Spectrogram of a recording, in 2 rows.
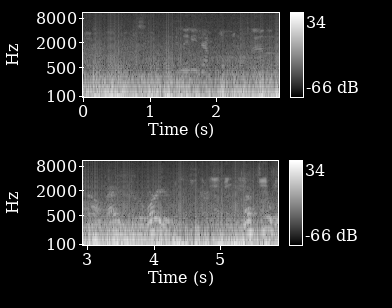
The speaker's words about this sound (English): And that wind kicking up, making it chilly out here as we get past 6 o'clock.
